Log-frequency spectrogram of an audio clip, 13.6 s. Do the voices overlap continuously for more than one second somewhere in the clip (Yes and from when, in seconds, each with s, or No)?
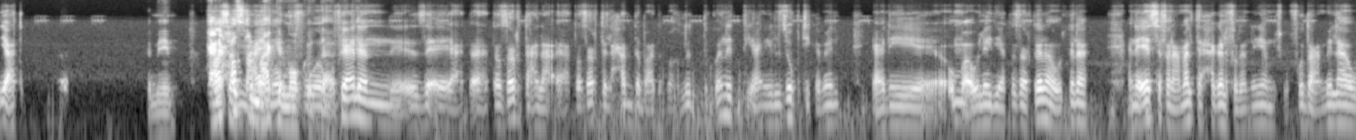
Yes, from 2.1 s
